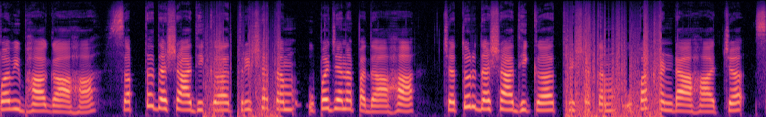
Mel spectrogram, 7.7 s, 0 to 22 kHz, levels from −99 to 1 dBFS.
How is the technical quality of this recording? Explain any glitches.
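The speech is marred by two irregular bursts of crackling and scratching, from 2.03 to 2.80 s and from 5.65 to 6.61 s. This is loose connector crackle: a worn or dirty contact rapidly breaking and remaking, chopping the signal.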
